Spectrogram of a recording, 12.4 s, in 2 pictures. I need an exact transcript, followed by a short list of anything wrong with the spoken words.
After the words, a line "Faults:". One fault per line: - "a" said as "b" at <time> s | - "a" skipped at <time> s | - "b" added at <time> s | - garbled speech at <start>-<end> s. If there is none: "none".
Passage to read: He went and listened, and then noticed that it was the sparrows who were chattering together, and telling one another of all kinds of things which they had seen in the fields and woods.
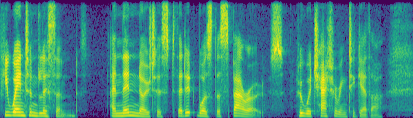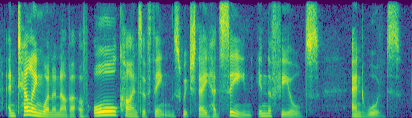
He went and listened, and then noticed that it was the sparrows who were chattering together, and telling one another of all kinds of things which they had seen in the fields and woods.
Faults:
none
